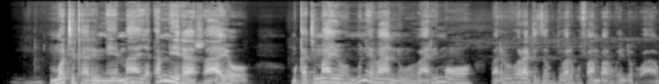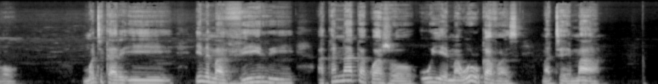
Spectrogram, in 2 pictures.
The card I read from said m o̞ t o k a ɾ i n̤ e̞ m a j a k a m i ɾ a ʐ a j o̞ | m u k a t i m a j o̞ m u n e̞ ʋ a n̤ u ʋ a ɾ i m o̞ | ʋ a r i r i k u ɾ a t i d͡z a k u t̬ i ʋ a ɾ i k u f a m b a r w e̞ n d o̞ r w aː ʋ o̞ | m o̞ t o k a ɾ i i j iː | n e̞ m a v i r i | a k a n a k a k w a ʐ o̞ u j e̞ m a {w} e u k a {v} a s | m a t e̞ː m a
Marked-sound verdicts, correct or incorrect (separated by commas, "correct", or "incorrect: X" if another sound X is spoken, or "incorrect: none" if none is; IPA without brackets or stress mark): correct, correct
